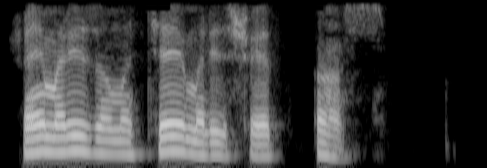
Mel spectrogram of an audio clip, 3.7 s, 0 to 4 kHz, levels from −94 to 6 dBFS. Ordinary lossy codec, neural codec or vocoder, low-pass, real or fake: MP3, 32 kbps; none; 3.6 kHz; real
